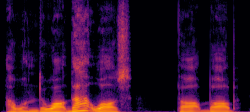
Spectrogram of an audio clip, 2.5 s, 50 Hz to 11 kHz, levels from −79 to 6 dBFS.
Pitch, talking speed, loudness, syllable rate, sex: 120 Hz, 165 wpm, -16 LUFS, 4.2 syllables/s, male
